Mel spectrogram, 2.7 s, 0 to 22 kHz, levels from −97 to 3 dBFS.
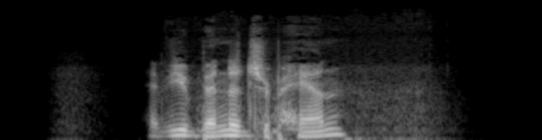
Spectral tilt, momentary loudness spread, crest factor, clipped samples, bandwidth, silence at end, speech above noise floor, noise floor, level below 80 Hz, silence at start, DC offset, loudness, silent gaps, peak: -7 dB/octave; 18 LU; 22 dB; under 0.1%; 10 kHz; 0.95 s; 33 dB; -57 dBFS; -50 dBFS; 0.75 s; under 0.1%; -25 LUFS; none; -6 dBFS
